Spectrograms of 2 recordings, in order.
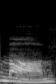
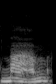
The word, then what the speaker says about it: Ma'am: and they say Ma'am, it's not Ma'am because that's as in harm. It's Ma'am as in ham.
